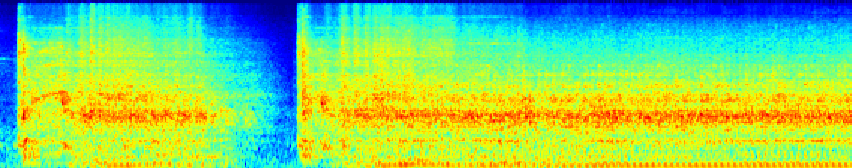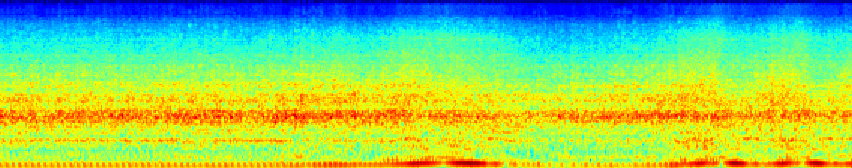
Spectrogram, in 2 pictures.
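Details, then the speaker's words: Scooter engine that had been running with interruptions: starts, is blipped, then idles unevenly with a knock. Camshaft bearings were first suspected, but the knock was found to come from the crankshaft, which is finished. "Ну вот мы нашли стук стук исходит из коленвала"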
